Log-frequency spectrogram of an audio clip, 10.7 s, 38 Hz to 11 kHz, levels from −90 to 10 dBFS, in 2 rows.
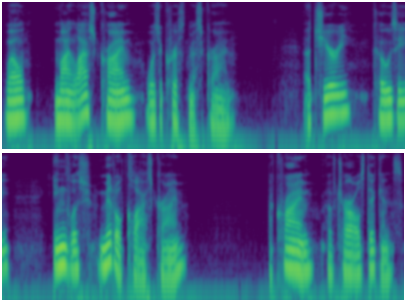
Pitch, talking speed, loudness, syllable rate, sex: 120 Hz, 110 wpm, -19 LUFS, 4.3 syllables/s, male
